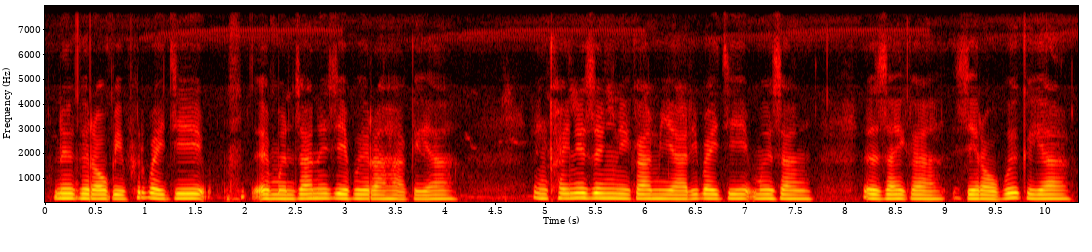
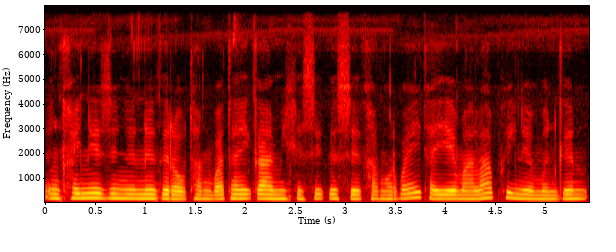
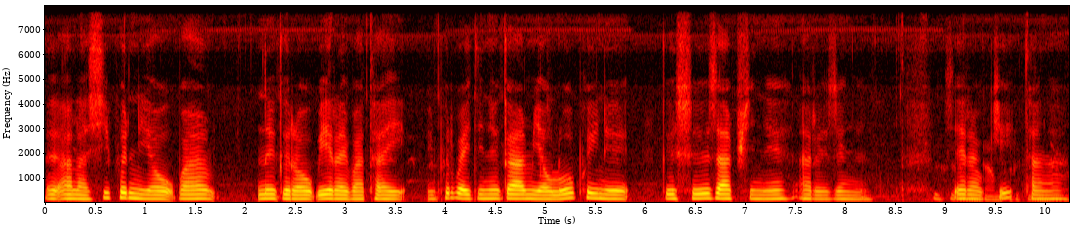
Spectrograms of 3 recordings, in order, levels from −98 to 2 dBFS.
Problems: constant background noise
